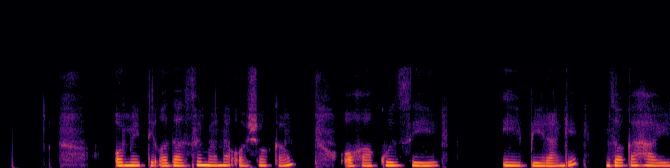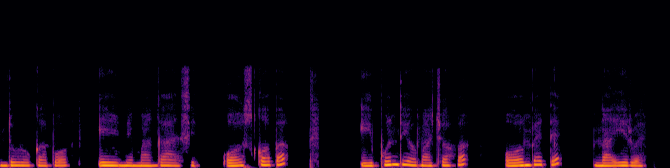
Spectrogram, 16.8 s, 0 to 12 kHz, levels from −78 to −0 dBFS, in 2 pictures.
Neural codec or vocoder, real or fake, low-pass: none; real; 7.2 kHz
